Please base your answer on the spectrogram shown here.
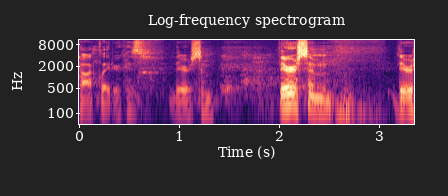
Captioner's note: laughing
